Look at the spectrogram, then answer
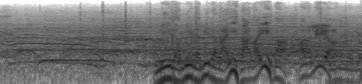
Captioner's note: applause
